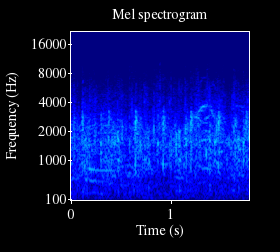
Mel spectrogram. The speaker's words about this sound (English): Y'all have to keep clapping. They won't let me stay out here.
